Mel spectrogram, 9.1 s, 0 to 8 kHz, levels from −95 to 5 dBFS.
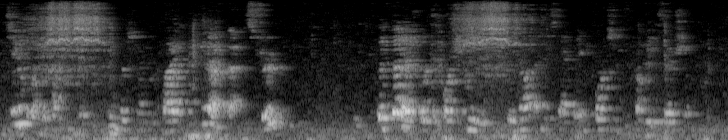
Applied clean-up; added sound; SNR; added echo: classical method WPE with log-MMSE.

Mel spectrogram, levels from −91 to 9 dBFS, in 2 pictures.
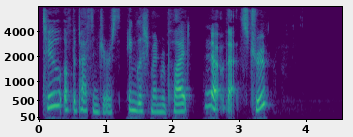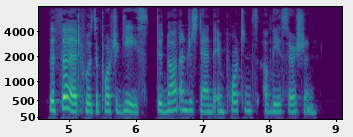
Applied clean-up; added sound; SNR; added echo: none; none; none; none.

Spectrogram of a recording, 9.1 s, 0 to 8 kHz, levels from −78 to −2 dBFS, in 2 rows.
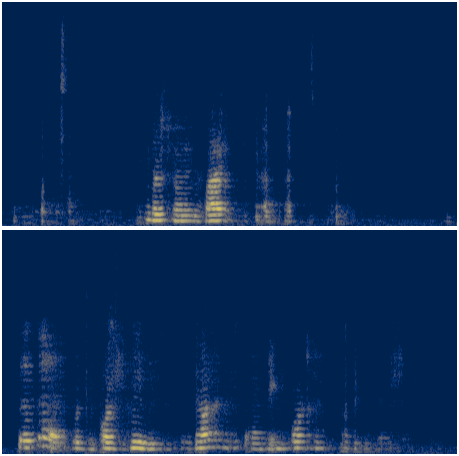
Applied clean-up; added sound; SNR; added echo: neural mask model DeepFilterNet 3.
